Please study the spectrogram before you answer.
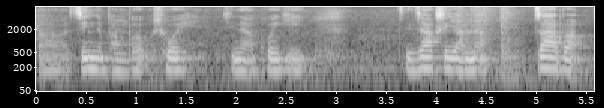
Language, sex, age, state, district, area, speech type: Manipuri, female, 45-60, Manipur, Bishnupur, rural, spontaneous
